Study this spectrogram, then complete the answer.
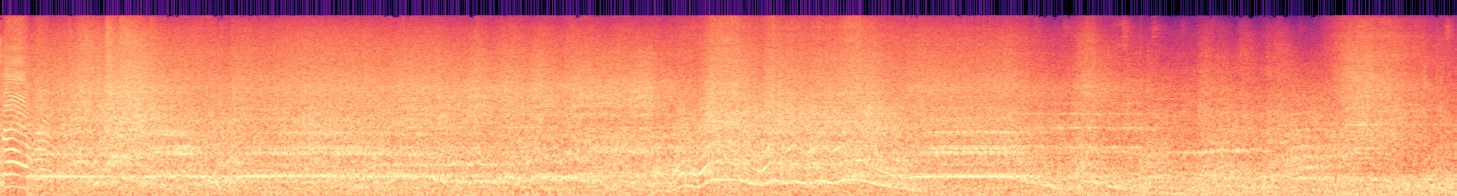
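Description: Many motorcycle engines rumble and rev loudly, echoing under a bridge.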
